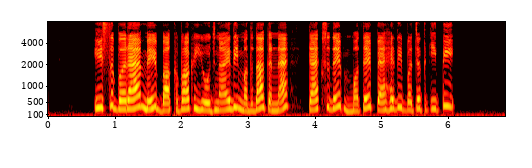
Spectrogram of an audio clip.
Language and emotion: Dogri, happy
